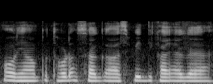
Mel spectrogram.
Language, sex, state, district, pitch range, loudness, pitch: Hindi, male, Haryana, Charkhi Dadri, 165-180 Hz, -16 LUFS, 170 Hz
